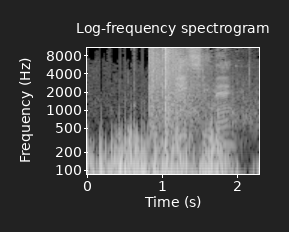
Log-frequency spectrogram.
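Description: A sharp revolver shot rings out with a long decaying tail, fired at bottles in Red Dead Redemption 2, set against low rumbling background noise and a brief voice.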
